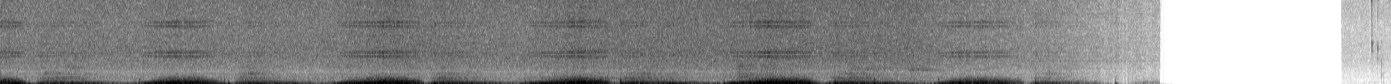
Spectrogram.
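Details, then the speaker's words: Lung auscultation with a stethoscope: loud, rough breath sounds with inhalation and exhalation equally long and loud, harsh breathing. "давайте послушаем как звучит жесткое дыхание"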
